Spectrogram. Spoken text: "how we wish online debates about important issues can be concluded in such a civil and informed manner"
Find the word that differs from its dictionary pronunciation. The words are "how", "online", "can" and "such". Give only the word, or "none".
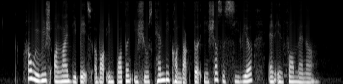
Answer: such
